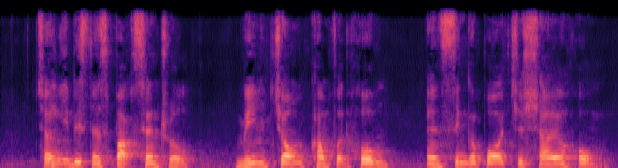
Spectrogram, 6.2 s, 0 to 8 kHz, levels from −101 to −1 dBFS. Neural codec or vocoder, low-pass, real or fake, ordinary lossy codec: codec, 16 kHz, 4 kbps, X-Codec, WavLM features, trained on Multilingual LibriSpeech; 7.2 kHz; fake; none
